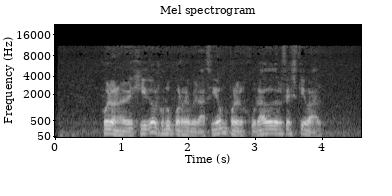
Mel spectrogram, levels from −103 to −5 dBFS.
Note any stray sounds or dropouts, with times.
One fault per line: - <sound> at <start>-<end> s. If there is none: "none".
none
